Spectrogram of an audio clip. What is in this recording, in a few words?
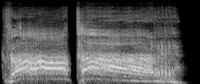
Ability Short Cast, Grineer Male, en; Eximus; Battle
